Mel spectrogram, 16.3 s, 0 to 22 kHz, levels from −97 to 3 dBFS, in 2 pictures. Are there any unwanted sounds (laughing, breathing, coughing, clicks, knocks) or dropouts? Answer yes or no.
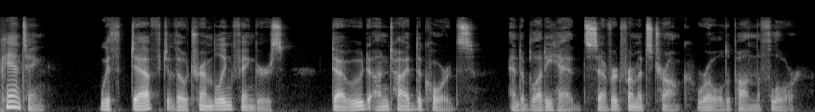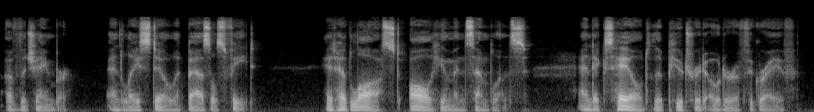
no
